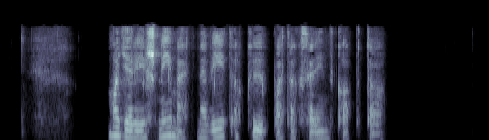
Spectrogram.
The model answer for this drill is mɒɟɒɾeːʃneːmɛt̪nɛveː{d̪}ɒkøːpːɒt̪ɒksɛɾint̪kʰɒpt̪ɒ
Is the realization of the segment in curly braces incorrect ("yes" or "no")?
yes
